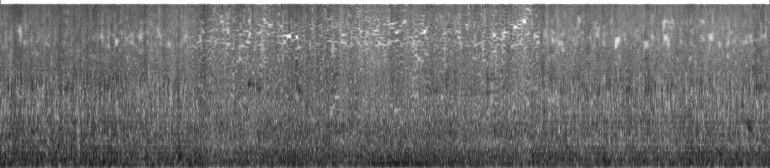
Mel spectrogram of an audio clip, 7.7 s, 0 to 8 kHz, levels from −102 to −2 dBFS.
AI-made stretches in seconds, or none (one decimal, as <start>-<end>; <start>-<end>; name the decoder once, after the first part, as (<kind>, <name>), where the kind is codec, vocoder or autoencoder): 0.0-1.9 (vocoder, BigVGAN v2); 5.4-7.7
